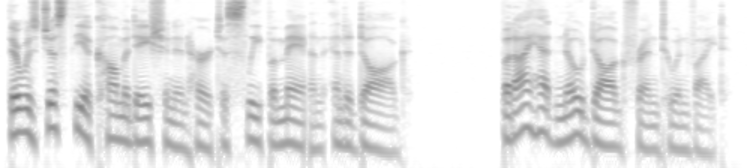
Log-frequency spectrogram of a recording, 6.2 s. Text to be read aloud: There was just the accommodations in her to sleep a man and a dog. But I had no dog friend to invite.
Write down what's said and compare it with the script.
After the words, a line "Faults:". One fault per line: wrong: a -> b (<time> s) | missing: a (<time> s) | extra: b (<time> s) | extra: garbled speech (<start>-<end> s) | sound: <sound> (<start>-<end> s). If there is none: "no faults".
There was just the accommodation in her to sleep a man and a dog. But I had no dog friend to invite.
Faults:
wrong: accommodations -> accommodation (0.7 s)
sound: dropout (2.5-2.6 s)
